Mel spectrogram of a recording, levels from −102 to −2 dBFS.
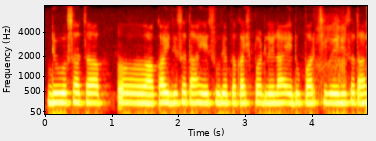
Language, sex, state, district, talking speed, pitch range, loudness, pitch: Marathi, female, Maharashtra, Sindhudurg, 160 wpm, 215-225 Hz, -14 LUFS, 220 Hz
